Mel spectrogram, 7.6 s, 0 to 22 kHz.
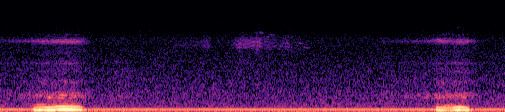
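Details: Middle-aged man's very loud snoring during sleep, recorded 17 April 2022: two loud, low, rattling snores about six seconds apart over steady background hum.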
